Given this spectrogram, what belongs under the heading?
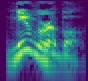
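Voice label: "numerable", British English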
